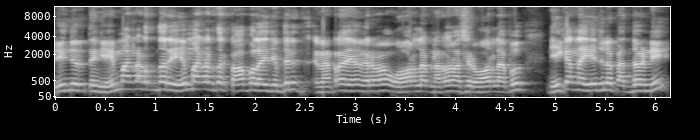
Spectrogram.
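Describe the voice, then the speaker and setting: A man giving a casual commentary recap as a show reviewer, retelling fast and acting out quotes. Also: high-pitched, fairly even intonation, fairly bright tone.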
